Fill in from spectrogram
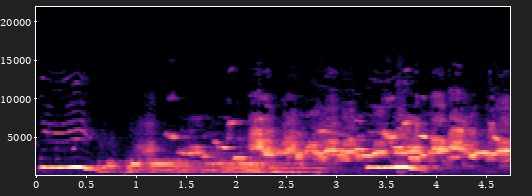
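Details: Male Asian koel giving a clear tonal note that holds level and then slides downward, sounded twice about three seconds apart, with a busy chorus of higher chirping birds behind.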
